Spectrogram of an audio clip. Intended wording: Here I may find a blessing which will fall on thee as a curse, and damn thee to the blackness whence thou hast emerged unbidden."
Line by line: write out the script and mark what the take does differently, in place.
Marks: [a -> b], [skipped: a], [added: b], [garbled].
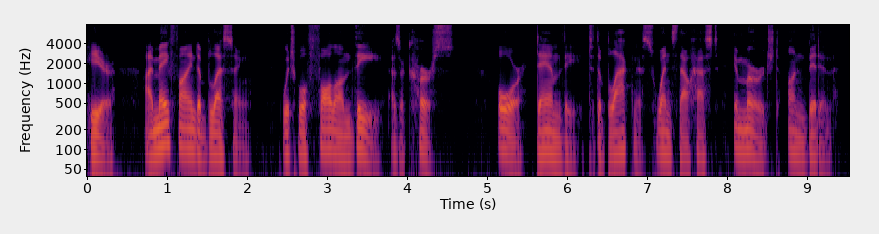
Here I may find a blessing which will fall on thee as a curse, [and -> or] damn thee to the blackness whence thou hast emerged unbidden."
